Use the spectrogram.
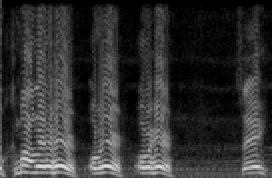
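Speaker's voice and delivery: shouting across the lot, high and loud; calling from far away. Real, not acted. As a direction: yell her over to you from a distance. Coach yelling rider toward him.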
